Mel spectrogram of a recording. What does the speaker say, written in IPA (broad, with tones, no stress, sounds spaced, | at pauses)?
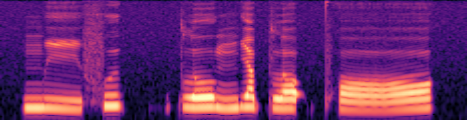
m iː˨˩ f ɯ˥˩ k̚ | p l oː˥˩ ŋ i˥˩ a̯ p l ɔ˦˥ ʔ pʰ ɔː˩˦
